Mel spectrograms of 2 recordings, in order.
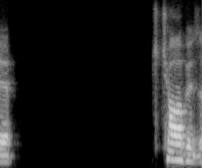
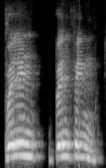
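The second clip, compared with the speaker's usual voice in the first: high, loud brilliant; loud, high-pitched real enthusiasm; excited praise; 6 semitones higher, 4 dB louder than usual. Real, not acted. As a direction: burst out with real delight. Praising viewer's idea.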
